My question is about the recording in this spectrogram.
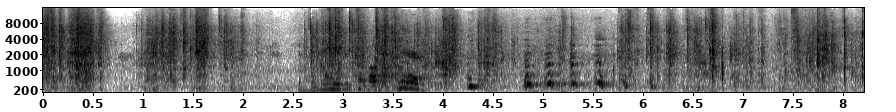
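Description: Gift bag and wrapping paper rustling and crinkling in short bursts as a toddler's hands rummage in it, with voices in the middle.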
